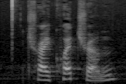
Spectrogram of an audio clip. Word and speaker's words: triquetrum: the radius scaphoid lunate triquetrum so this is hard to pronounce sometimes but q-u-e is like the the q-u-e sound in question right triquetrum and then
